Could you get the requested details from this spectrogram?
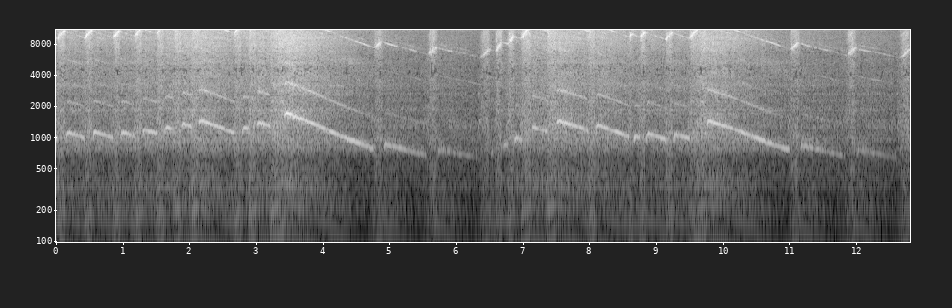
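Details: Diesel with SK200-3 AR42 turbo: high whistle climbs as the diesel revs up and slides down as it falls, repeating each rev; loud turbo whistle.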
